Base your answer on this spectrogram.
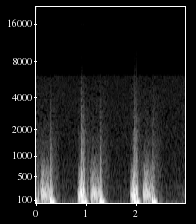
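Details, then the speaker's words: Pericardial friction rub at a rate of 60 with both systolic and diastolic components, heart sound teaching recording; regular heartbeat with scratchy, grating sound over the beats. "listen now to a pericardial friction rub at the rate of 60 with both systolic and diastolic sounds"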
